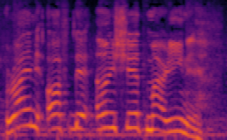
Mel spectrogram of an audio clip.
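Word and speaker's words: Rime of the Ancient Mariner: Ah, need you to want me E o Lucas pediu Rhyme of the Ancient Mariner.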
